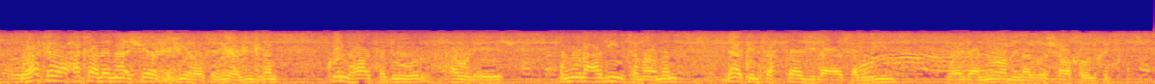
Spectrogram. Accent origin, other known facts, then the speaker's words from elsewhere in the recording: Damascus, Damascus Governorate, Syria; أقول ناس عندنا في دمشق يعني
